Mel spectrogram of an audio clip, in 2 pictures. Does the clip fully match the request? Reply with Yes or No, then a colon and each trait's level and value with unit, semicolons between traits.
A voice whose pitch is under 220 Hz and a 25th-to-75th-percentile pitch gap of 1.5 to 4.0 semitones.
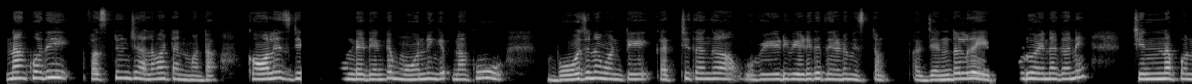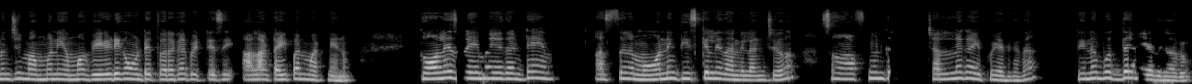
No: high, 245 Hz; average, 2.9 semitones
